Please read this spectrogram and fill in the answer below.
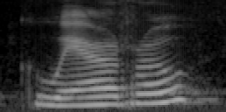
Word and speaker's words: Guerrero: Fernando Guerrero, did I say it right? Oh, he told me to roll my R's, and I tried.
